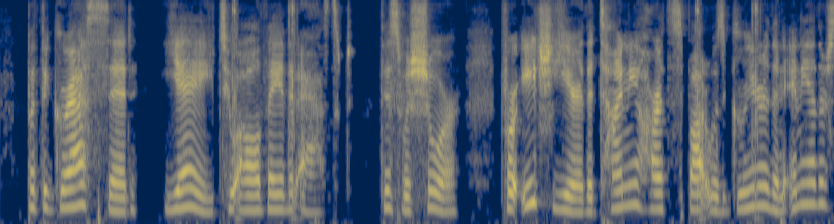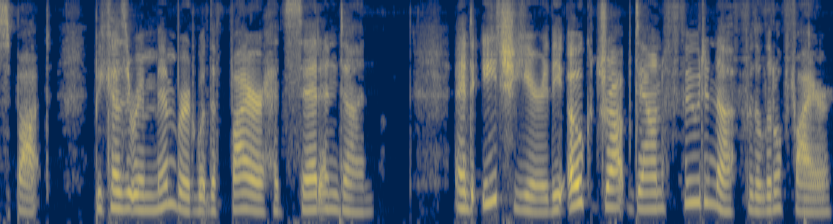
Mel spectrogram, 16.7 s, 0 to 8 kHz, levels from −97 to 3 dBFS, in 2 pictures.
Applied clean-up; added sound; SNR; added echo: classical method spectral subtraction.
